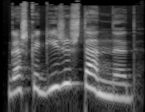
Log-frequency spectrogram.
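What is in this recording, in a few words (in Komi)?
"гашкӧ гижыштанныд", Komi, female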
